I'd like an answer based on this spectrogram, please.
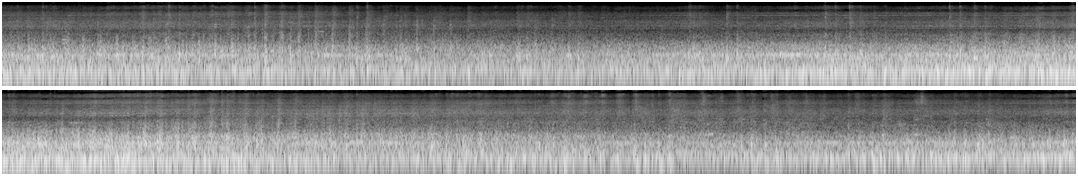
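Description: Freight cars (covered hoppers, then tank cars) rolling past at close range: a steady rumble and rattle of steel wheels on the rails, with faint repeated clicking.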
